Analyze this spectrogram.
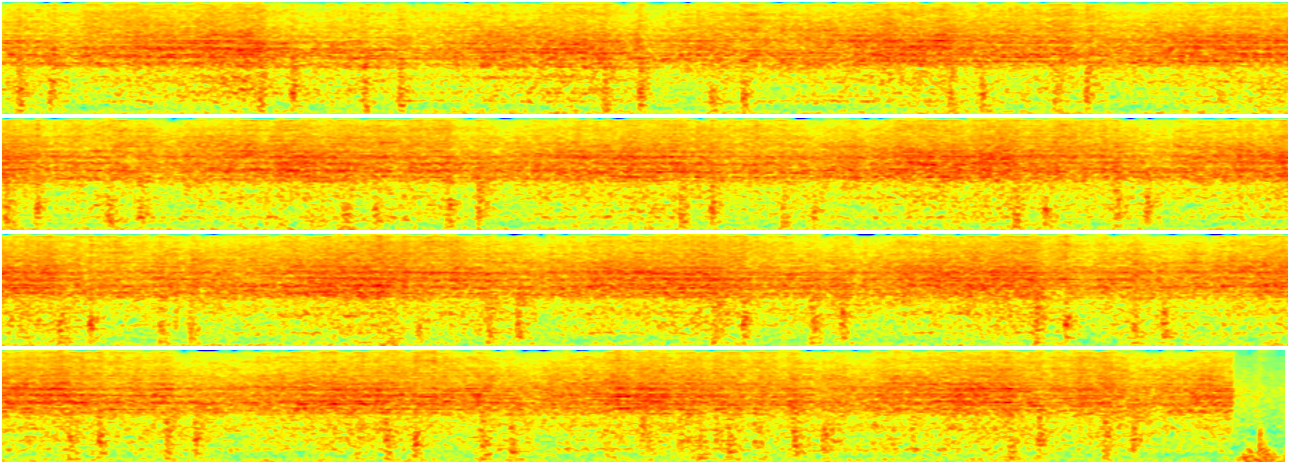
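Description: A freight train's container wagons rolling past close by: a steady rumble of wheels with a rapid, continuous clickety-clack as they cross the rail joints, and a faint high ringing from the wheels on the rails.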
